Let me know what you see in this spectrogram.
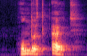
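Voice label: "honderduit", Dutch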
